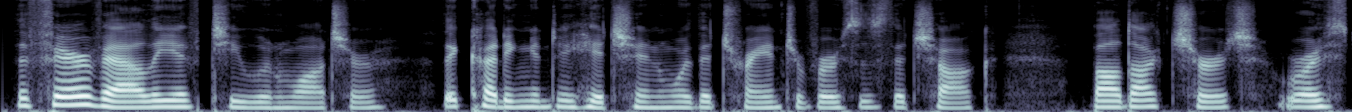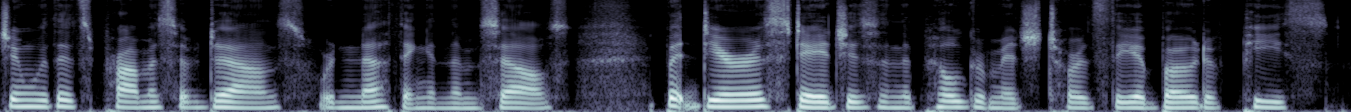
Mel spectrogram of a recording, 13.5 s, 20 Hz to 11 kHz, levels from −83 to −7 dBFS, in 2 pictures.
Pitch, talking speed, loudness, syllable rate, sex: 170 Hz, 180 wpm, -22 LUFS, 5.4 syllables/s, female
